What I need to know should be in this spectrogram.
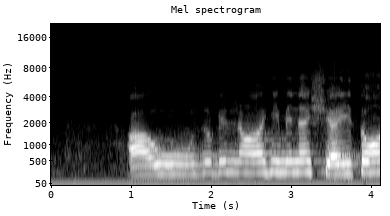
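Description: An elderly woman chants in a sustained, wavering voice through a microphone.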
